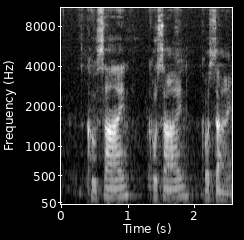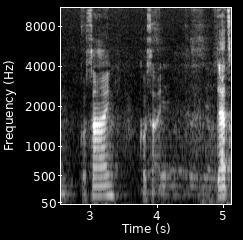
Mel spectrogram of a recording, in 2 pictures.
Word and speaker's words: cosine: cosine and tangent sine cosine don't say Coast's cosine cosine cosine cosine cosine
